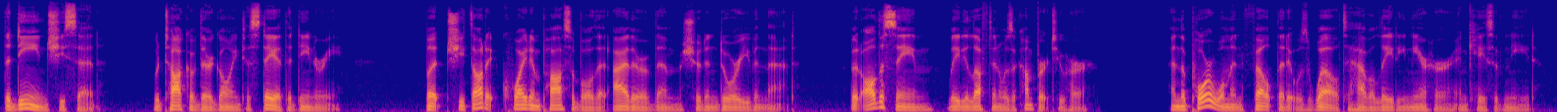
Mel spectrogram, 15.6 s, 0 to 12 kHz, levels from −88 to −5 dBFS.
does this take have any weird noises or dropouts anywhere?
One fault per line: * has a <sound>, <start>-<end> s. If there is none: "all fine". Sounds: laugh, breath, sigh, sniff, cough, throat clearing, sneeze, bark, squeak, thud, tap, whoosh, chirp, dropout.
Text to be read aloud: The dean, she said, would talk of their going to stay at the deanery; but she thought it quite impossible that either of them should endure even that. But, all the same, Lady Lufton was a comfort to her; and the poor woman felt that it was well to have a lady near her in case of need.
all fine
